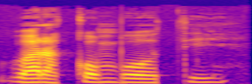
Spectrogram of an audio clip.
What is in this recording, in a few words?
"vara komboti", Wamesa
